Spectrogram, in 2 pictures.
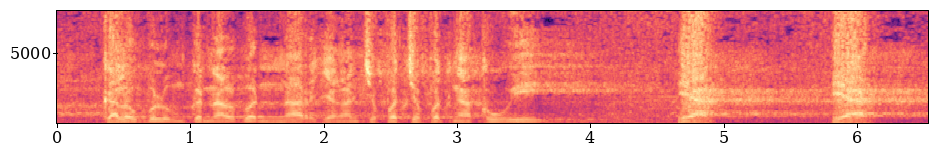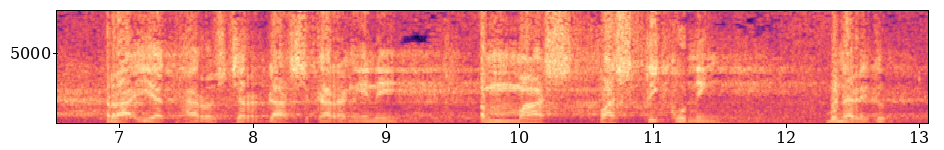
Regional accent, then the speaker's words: Jakarta, Indonesia; born there; Bahwa saya lahir di Jakarta, itu sih kebetulan.

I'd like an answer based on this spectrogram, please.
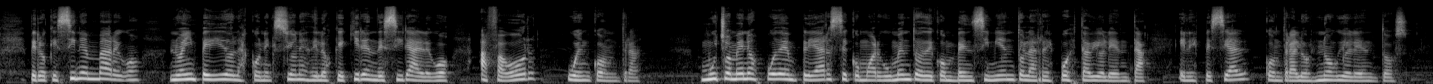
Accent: Cuba; Como cubano que vive en Cuba y trabaja y crea en Cuba

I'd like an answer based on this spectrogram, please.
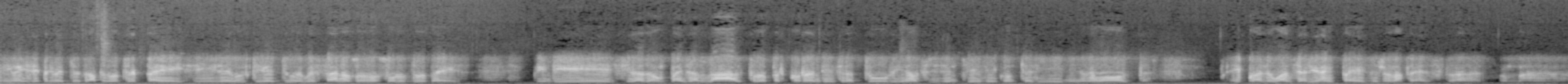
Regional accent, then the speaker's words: Duronia, Molise, Italy; Perché non andiamo da Roma a Durogne, Durogne che è il mio paese, con le biciclette?

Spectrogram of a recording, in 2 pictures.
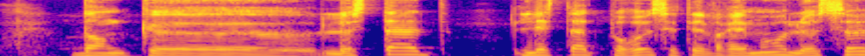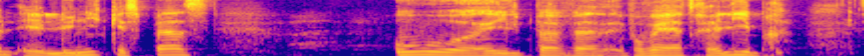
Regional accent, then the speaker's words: Tunis, Tunis Governorate, Tunisia; Je viens de Tunis.

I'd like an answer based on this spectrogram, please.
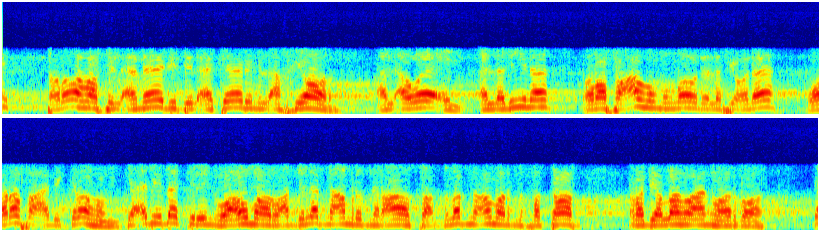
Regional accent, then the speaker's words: Egypt; كما قالوا عندنا في مصر مثل يقارب هذا المعنى

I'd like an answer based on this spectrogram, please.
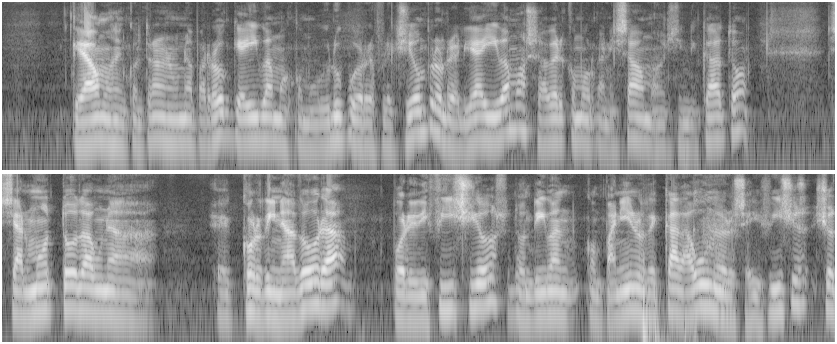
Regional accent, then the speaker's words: Fray Bentos, Río Negro, Uruguay; Yo soy de Fray Bentos.

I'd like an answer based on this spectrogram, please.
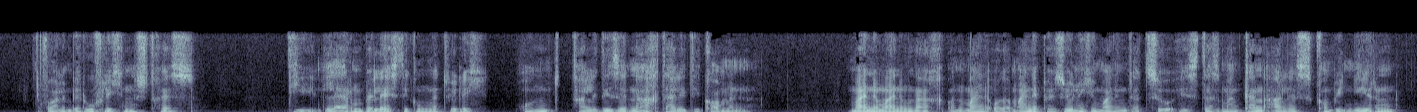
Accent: Thessaloniki, Central Macedonia, Greece; German is a second language; Es gibt außer die Hauptstadt, die zweitgrößte Hauptstadt Thessaloniki, wo ich herkomme.

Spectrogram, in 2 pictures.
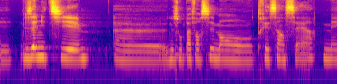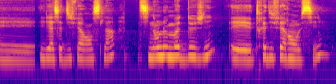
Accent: France; now in San Francisco, United States; Je suis née à San Francisco. J'ai grandi en France et je suis revenue vivre à San Francisco il y a un an et demi.

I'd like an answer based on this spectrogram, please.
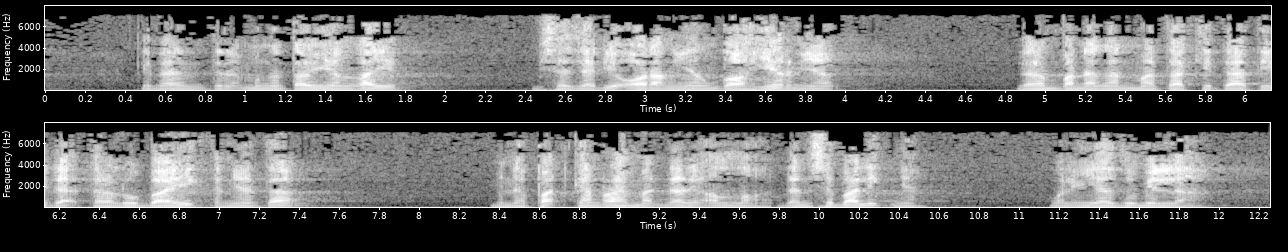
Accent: Kampar, Riau, Indonesia; saya dalam bahasa Kampar itu, ya, khusus di kampung saya, itu ada istilah-istilah benda yang saya tidak mengetahui maknanya

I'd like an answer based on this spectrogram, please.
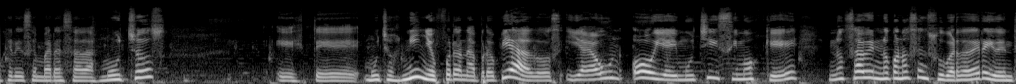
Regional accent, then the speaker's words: Valentín Alsina, Buenos Aires Province, Argentina; yo soy de Valentín Alsina, y efectivamente ahí hay una comisaría

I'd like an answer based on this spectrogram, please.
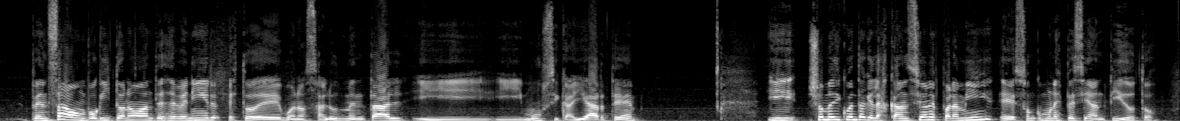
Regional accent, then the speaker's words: Buenos Aires, Argentina; now in Tanti, Argentina; cuando me vine de Buenos Aires para acá, que mi desafío era vivir afuera de una ciudad. O sea, tener esa experiencia de vivir en un lugar que no sea una ciudad. Y así es que, bueno, me mudé a Tanti y después al barrio Los Chañares.

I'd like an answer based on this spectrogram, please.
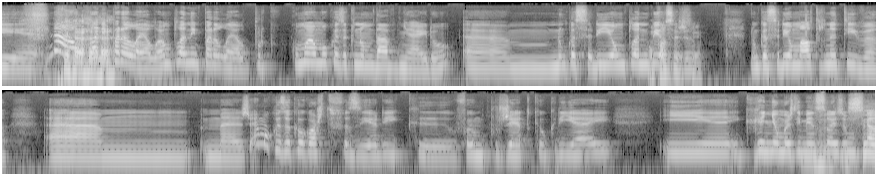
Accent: Oliveira das Meias, Norte, Portugal; Eu sou de Oliveira das Meias, que por acaso é no Norte, mas eu não sou uma mulher do Norte

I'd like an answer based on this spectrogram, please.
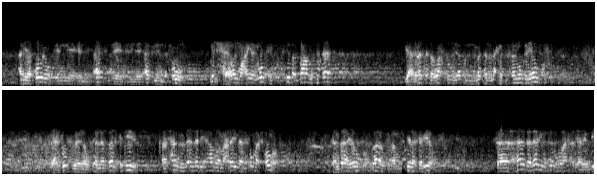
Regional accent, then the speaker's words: Egypt; نشوف عندنا في مصر

